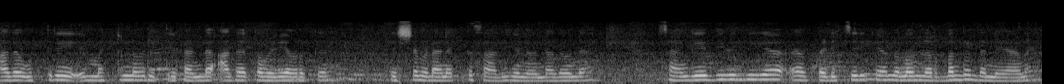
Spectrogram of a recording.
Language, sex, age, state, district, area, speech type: Malayalam, female, 30-45, Kerala, Kollam, rural, spontaneous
